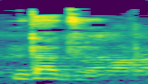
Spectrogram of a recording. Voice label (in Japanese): "ndazu", minami yamagata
